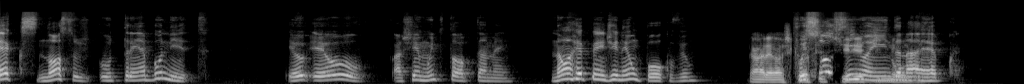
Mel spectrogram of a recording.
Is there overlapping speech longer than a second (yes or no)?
yes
